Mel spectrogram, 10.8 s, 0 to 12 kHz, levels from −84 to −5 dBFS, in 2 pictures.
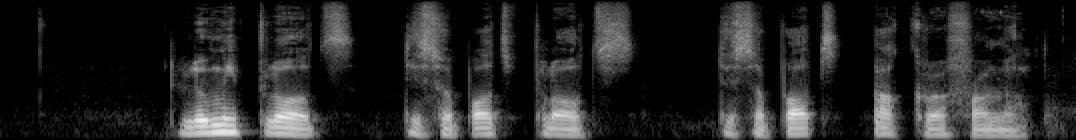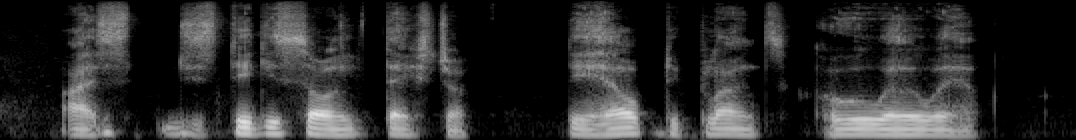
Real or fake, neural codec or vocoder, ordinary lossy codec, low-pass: fake; codec, 24 kHz, 0.9 kbps, WavTokenizer, small release; none; none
